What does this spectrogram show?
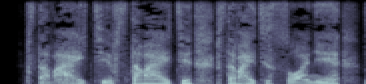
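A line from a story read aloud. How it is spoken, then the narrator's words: Whisper. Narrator (Russian): зашептал он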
